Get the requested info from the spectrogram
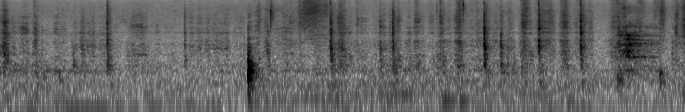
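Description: Handling noises on a wooden pantograph router jig: light rubbing and small wooden clicks, with one sharper knock about three seconds in.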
